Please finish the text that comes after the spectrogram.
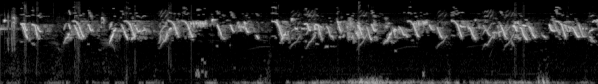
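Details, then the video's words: Saffron finch calling loudly at a feeder, a fast unbroken stream of high, scratchy chirps and twittering notes, with faint low background rumble. "canário da terra fazendo muito barulho na seva"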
